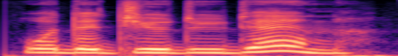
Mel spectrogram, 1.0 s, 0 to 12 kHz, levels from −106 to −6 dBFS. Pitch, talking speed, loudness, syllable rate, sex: 220 Hz, 300 wpm, -14 LUFS, 5.6 syllables/s, female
